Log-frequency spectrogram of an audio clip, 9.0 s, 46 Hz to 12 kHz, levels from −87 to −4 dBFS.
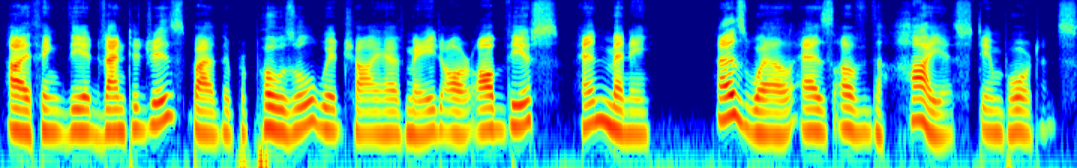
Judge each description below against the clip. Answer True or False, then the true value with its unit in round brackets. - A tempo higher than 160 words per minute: False (145 wpm)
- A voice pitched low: False (165 Hz)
